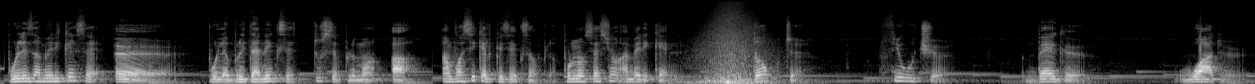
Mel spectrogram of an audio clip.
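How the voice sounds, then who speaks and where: A man hosting a bilingual English lesson, explaining pronunciation and slowly modelling word pairs one after another. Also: medium pitch, mellow. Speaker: English teacher, channel host.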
